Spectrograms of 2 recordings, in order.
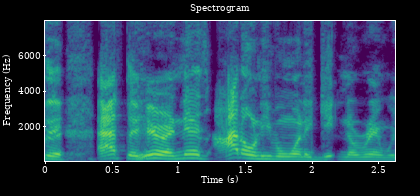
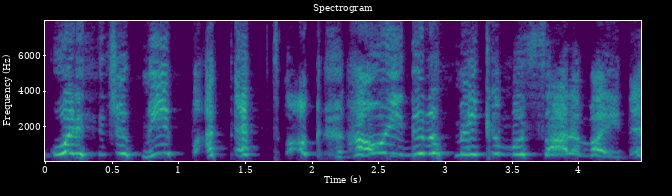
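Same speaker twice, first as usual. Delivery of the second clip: laughing disbelief; 5 dB quieter than usual. Real, not acted. Streamer still laughing in disbelief.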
